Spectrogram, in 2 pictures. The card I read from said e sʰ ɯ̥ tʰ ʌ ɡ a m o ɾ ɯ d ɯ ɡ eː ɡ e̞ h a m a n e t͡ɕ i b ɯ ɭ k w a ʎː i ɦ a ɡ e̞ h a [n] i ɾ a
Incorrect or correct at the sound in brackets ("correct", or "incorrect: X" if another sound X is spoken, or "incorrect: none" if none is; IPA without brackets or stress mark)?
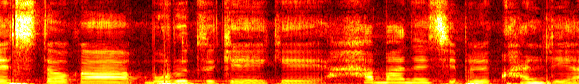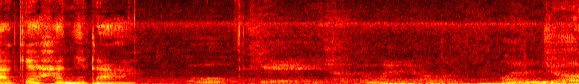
incorrect: ɲ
